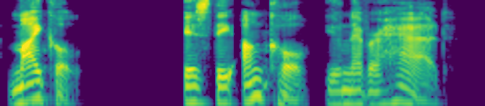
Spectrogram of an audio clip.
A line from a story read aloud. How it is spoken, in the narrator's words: she said, her voice still calm but crisp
